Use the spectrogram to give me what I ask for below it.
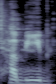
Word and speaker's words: Khabib: It's like Khabib or something. It's Habib.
